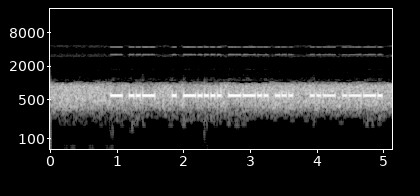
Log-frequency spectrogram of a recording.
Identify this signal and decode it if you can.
Morse code, heard as a keyed tone, about 25 wpm, 600 Hz, with noise. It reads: TU E6ZS UP
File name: e6zs-21-009mhz-cw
